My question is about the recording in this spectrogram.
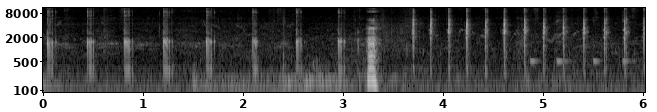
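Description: Camel neck bells clanking as the camels move, at about two strikes a second, then quickening to about five a second, with one louder clank about halfway through. A low camel grumble sounds underneath in the first half.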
